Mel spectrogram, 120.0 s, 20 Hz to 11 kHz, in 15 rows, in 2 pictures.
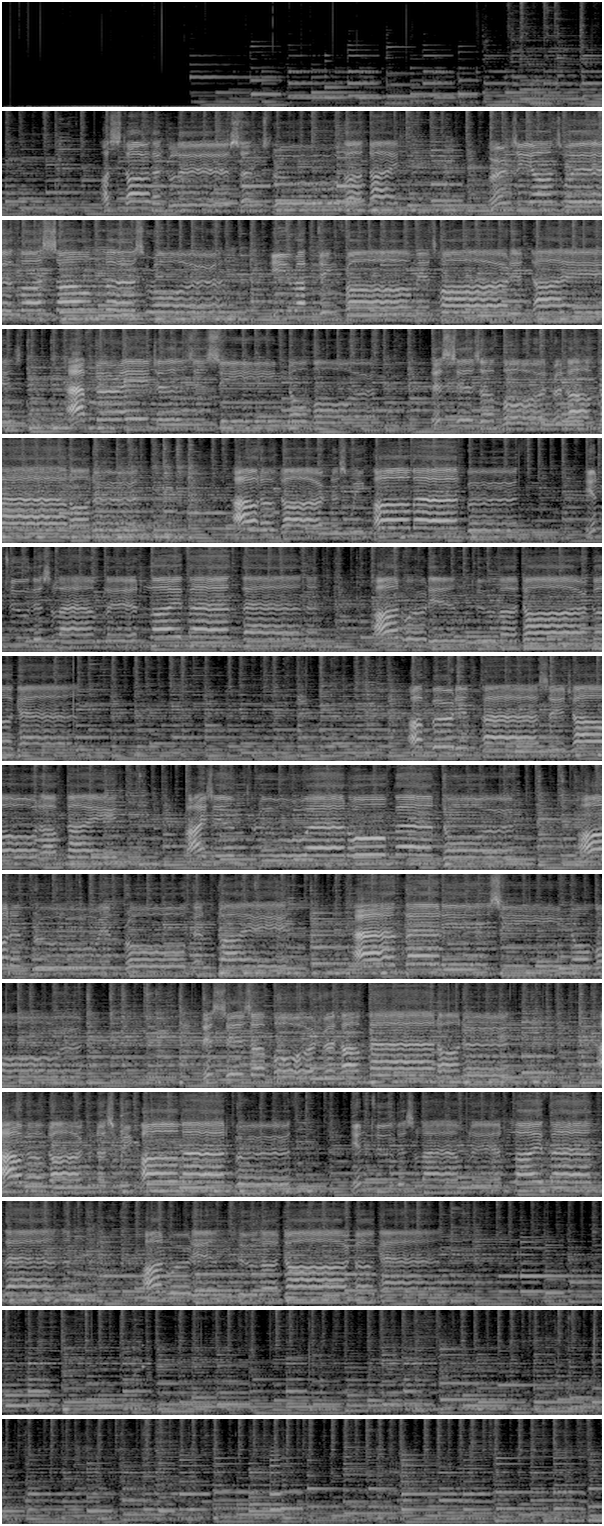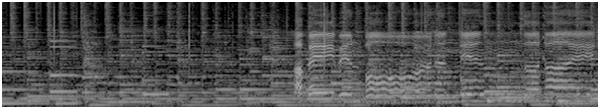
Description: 軽微なバックグラウンドノイズやチリプチ少々、プツ音2回ほど。
どういう人なのかまったく知りませんがミネアポリス録音の自主制作快作です。
試聴曲は現品からの取り込み音源です。
Vocals, Twelve-String Guitar, Kazoo
Lead Guitar
Bass Guitar
Percussion
Recorded At - United Theological Seminary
